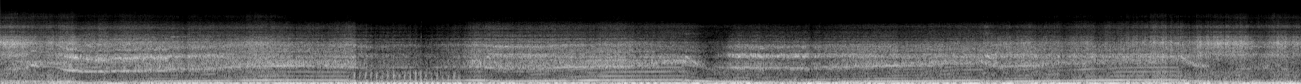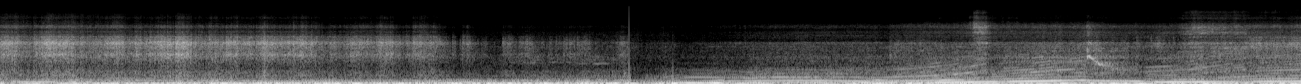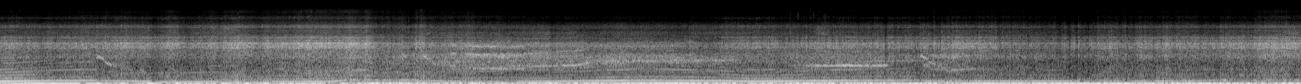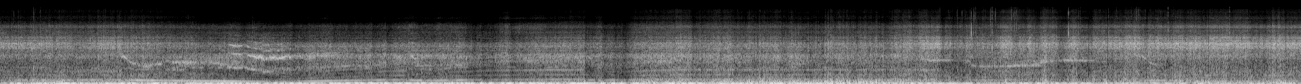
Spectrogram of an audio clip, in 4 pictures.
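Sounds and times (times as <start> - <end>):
car engine revving: 0.0 - 52.0.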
